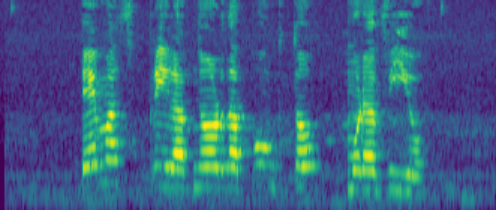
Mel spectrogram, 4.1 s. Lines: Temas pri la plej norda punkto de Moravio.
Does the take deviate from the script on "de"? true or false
true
